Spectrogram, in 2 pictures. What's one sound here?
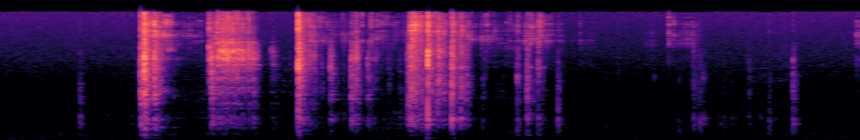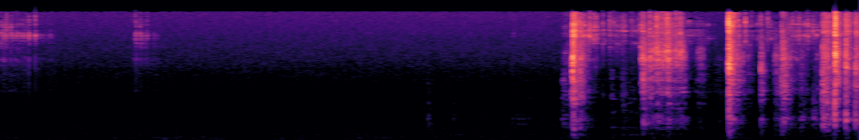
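A plastic ball rattles and rolls down a toy track.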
